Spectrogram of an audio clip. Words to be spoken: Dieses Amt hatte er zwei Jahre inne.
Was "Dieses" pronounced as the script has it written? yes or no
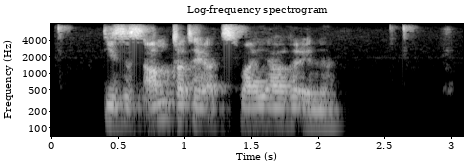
yes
